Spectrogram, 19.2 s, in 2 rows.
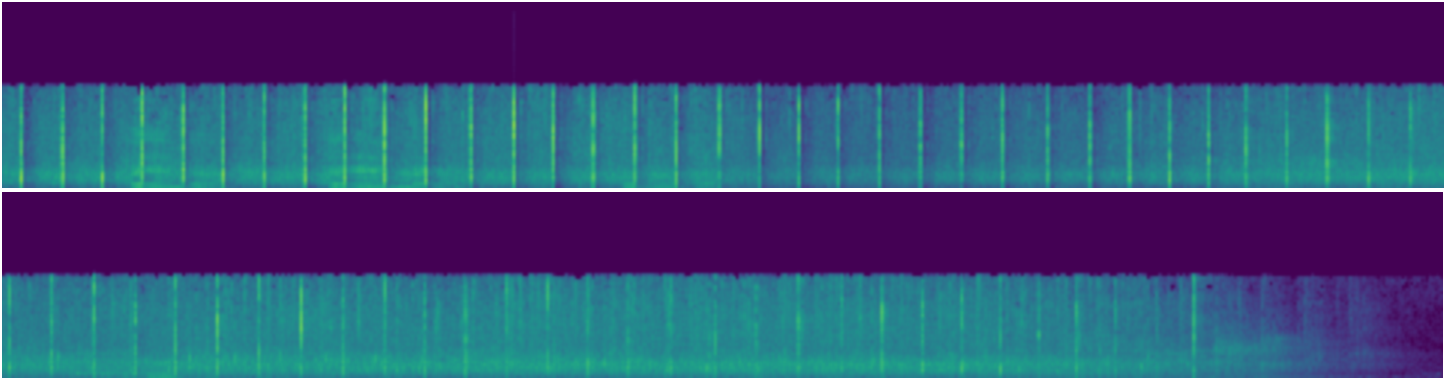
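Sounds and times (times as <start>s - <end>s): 
audience applause: 0.0s - 18.7s.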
